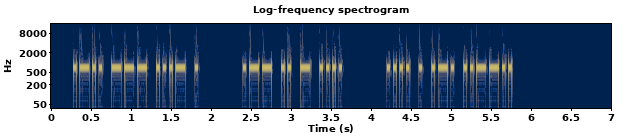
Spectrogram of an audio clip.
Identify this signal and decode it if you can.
Morse code, heard as a keyed tone, about 30 wpm, 700 Hz. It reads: LOVE WITH HER?
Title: 2x Word-Spacing - Sentences from Top 400 Words - 30wpm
